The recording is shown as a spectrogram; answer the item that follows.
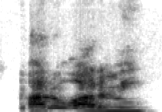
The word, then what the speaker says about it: Potawatomi: make sure of something pronunciation is your nation potawatomi yeah good job potawatomi um caitlyn curtis is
